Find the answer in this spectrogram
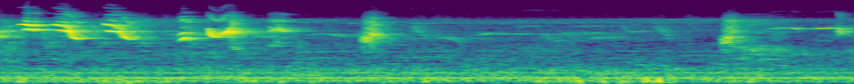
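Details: An Oriental magpie-robin in a front yard sings a quick run of sweet, varied whistles and twittering notes, then pauses before two more short phrases, over a faint low hum.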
